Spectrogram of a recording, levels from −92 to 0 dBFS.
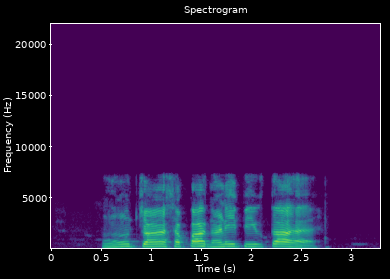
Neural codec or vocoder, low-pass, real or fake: codec, 16 kHz, 8 kbps, FunCodec, trained on Chinese and English, 25 frames a second; 7.2 kHz; fake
